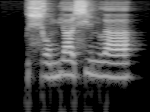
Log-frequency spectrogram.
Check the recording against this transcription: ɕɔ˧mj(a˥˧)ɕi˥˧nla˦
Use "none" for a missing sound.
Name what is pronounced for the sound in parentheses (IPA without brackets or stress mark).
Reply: a˥˧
